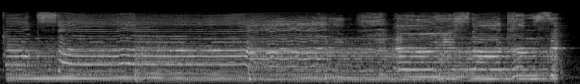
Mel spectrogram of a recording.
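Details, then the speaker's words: NuTone IMA4406 intercom master station after servicing; it had a failing amplifier and power supply causing low volume and distortion. At volume between 9 and 10 o'clock, the music plays clean and steady with no crackle, dropouts or fluctuation. "Right now the system volume is set somewhere between 9 and 10 o'clock. So much lower than where it was originally. And if you listen to the sound, there is no fluctuation."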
